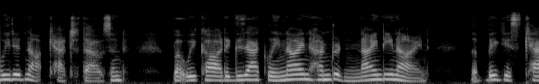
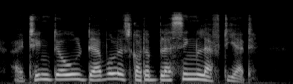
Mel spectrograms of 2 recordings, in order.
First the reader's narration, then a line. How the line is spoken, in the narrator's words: growled Andrew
